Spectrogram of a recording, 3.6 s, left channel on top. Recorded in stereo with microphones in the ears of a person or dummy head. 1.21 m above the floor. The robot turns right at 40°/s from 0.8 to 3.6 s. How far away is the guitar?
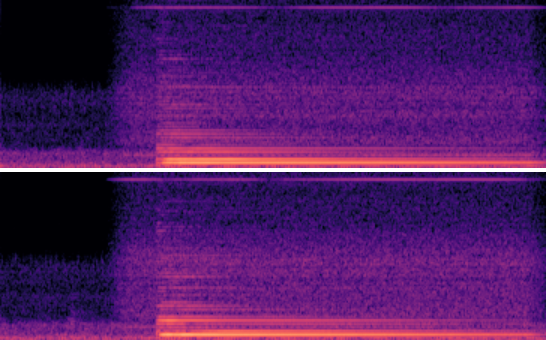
About 0.6 m.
